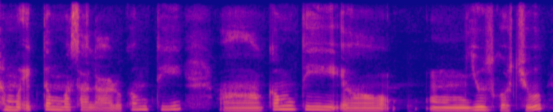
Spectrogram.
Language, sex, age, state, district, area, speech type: Nepali, female, 18-30, West Bengal, Darjeeling, rural, spontaneous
